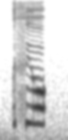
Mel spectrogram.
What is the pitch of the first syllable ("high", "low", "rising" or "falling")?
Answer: high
